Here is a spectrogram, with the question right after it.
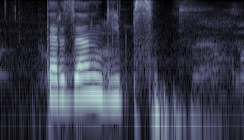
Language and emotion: Russian, neutral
